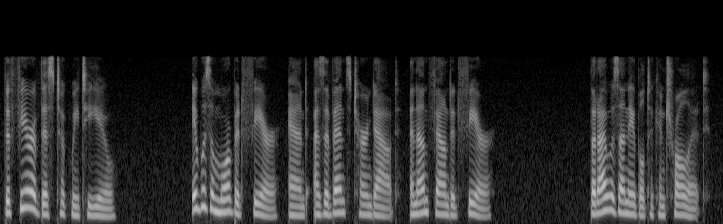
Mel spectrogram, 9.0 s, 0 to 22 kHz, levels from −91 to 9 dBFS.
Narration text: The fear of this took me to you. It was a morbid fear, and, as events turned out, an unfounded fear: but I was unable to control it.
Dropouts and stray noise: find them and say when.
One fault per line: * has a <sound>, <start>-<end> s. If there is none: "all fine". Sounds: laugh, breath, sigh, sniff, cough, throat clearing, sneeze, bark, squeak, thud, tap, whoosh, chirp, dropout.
all fine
